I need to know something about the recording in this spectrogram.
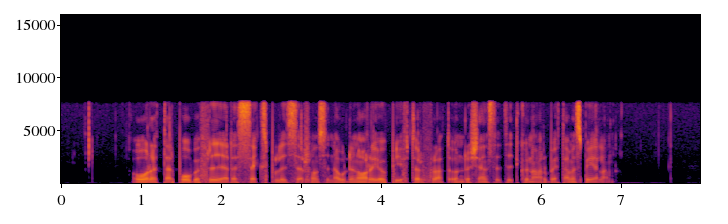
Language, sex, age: Swedish, male, 24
